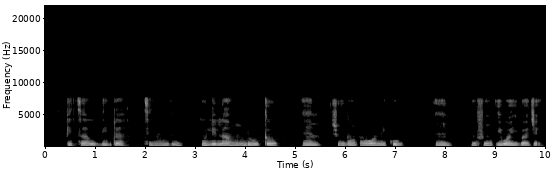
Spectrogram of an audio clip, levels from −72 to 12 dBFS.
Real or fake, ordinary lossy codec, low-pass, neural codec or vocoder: real; none; none; none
